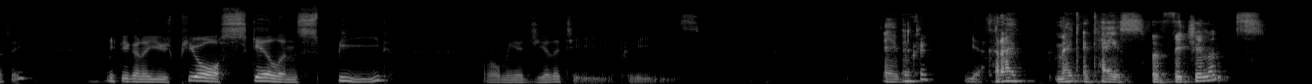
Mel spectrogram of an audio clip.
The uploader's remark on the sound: Sorry about the sound on this one, it was run as a Iive stream on my twitch and my mic seems to have been set on quiet.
